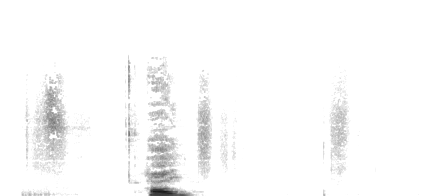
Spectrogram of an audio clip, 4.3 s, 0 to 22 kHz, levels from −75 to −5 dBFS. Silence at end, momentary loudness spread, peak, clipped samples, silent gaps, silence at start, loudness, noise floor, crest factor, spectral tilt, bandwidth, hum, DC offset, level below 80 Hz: 2.25 s; 27 LU; -6 dBFS; under 0.1%; none; 0.5 s; -19 LUFS; -76 dBFS; 22 dB; -6.5 dB/octave; 15.5 kHz; none; under 0.1%; -66 dBFS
